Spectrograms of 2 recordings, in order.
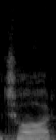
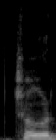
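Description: First: Çağır as one long "çaar"; spoken form. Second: Loud Çağır as "ça-ır"; spelling pronunciation. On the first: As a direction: drop the ı in çağır. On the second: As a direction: sound out Çağır with an audible ı. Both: Shown as a demonstration. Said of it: "Çağır değil".

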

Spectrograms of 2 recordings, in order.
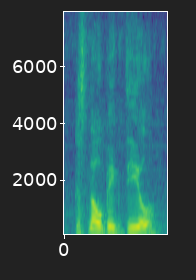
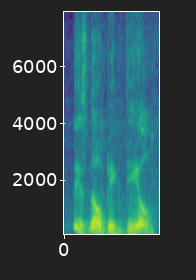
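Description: The two takes are said the same way.

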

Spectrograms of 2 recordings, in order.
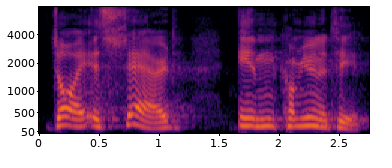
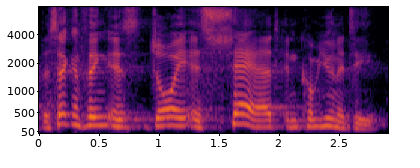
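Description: First: "Joy is shared in community" slowed right down, each word weighted; slow emphatic repeat. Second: Said in the usual way. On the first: Shown as a demonstration.

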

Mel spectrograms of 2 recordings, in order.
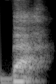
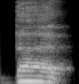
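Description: First: That with a wide front A, between A and E; wide open A. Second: That wrongly said like DUT; closed A. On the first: Teacher correcting the closed version, That with very open A. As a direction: open the vowel in That right up. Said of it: "este A é bem aberto". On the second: Teacher showing what he would never say, that with closed A. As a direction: say that with a short, closed vowel, as in dut. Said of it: "com um Azinho mais fechado". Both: Shown as a demonstration.

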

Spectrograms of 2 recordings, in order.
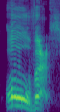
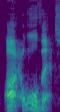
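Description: First: All that shouted out, much louder. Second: Said in the usual way. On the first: Acted. Host riffing on Aussie clichés for the chat, loudly. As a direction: punch out All that with a loud mock Aussie flourish. Repeats phrase, then louder.

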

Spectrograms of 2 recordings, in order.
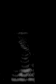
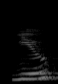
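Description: First: "y" as weak, very short "yuh"; reduced form. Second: "You" in full with a long oo; strong form. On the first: Teacher showing a reduced function word, weak "y". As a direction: cut "y" down to a schwa. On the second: Teacher contrasting forms for learners, strong "You". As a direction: say "You" stressed, full vowel. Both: Shown as a demonstration. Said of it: "phần reduced trong một function word".

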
